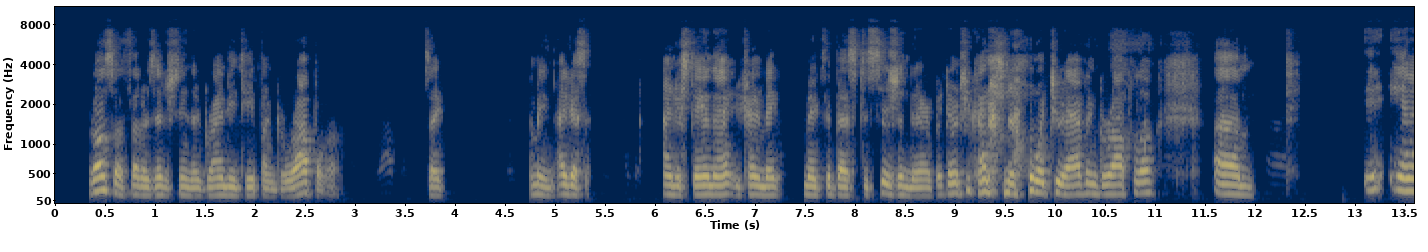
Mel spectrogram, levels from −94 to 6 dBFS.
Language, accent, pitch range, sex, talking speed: English, American, 130-155 Hz, male, 190 wpm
